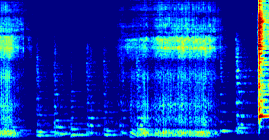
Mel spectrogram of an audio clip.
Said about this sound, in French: on tâtonne pour s'approcher des ronflements qu'on entend de l'autre côté de la pièce.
